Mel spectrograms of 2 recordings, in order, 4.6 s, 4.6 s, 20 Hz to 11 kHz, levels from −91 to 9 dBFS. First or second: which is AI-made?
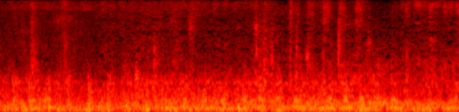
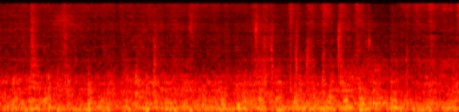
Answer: second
